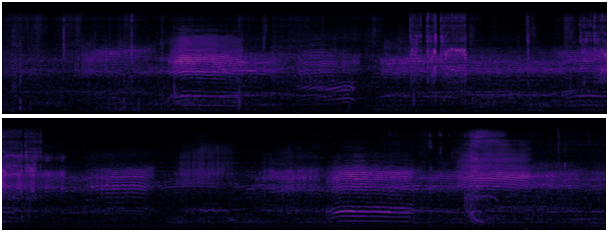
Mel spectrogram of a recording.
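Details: Flock of sheep on migration, many animals bleating in overlapping, wavering calls with clear harmonic stacks, several loud bleats near the middle and end, over a steady background hiss of the moving herd.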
